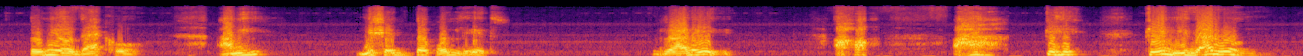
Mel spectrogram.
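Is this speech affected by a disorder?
No.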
